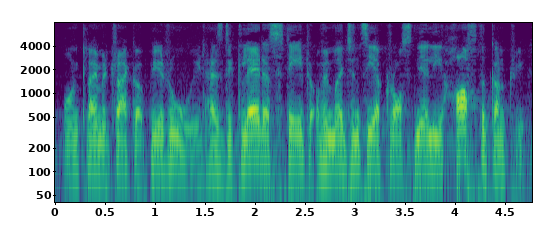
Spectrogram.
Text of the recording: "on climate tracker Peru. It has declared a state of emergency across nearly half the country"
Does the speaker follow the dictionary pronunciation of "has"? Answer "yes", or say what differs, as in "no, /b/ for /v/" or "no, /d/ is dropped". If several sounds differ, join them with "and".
yes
